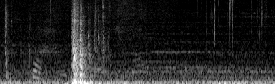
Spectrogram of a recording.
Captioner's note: door shuts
